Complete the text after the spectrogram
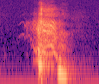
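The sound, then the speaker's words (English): A single short cough into an elbow, muffled and fairly loud, with a brief throaty tail and no talking around it; the speaker's throat is getting dry from talking. “That's my responsible coughing technique.”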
